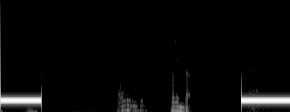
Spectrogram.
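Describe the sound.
A steady electronic ringback tone of a WhatsApp phone call sounds loudly for almost a second, goes quiet while two short voices speak, then the same flat tone returns near the end.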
